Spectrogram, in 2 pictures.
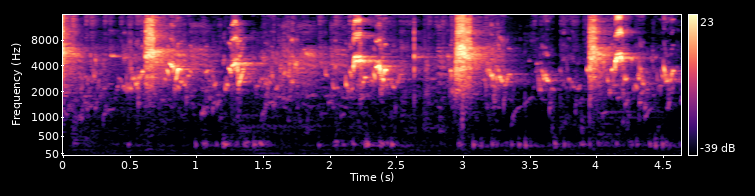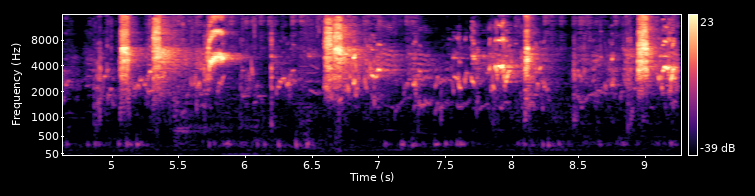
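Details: Budgerigars, pet ornamental birds, in a recording meant to stimulate other birds: dense, overlapping warbled chirps and sharp clicks in quick succession, with bright high twitters every second or so over a low steady hum.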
